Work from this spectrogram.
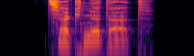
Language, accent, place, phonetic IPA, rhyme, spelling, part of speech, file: German, Germany, Berlin, [t͡sɛɐ̯ˈknɪtɐt], -ɪtɐt, zerknittert, verb, De-zerknittert.ogg
- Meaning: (verb) past participle of zerknittern; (adjective) crinkled, rumpled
